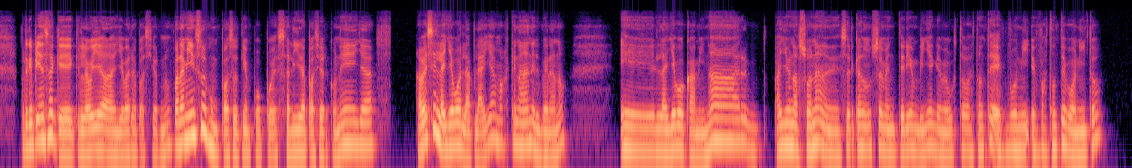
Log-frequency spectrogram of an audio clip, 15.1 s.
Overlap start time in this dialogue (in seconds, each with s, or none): none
